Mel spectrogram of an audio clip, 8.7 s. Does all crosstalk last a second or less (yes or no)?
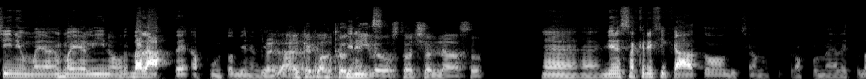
no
